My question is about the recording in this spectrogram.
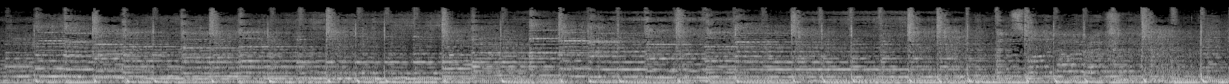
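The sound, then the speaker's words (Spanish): A slow 1980s-style pop song plays at a steady, full volume, with a regular drum beat and layered instruments filling the whole stretch without pause. “Es una canción lenta”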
